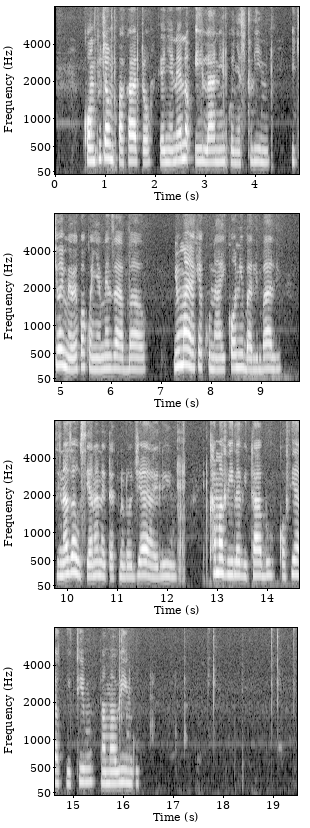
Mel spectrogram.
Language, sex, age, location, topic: Swahili, female, 18-24, Nairobi, education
